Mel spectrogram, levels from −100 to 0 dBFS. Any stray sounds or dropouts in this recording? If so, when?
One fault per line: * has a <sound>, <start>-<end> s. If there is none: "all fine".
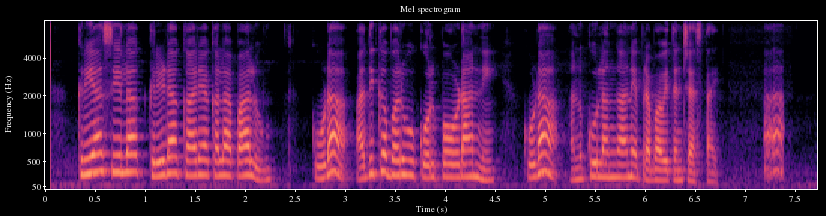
* has a laugh, 7.2-7.4 s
